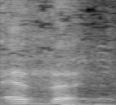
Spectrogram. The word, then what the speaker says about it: Ewe: can't spell it so instead of saying ever right they started writing it ewe the Germans were the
